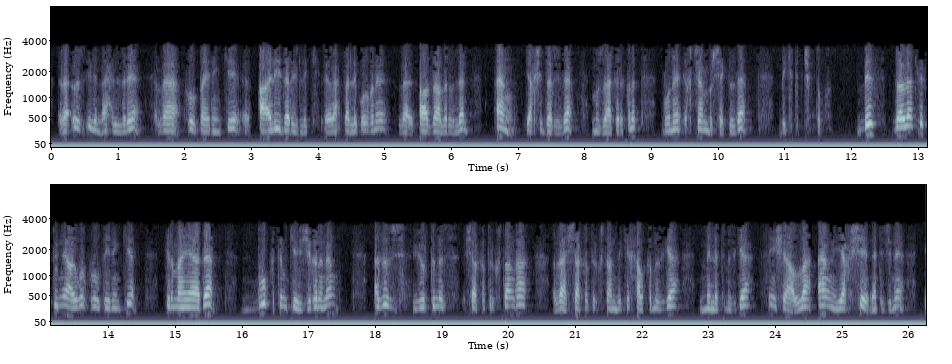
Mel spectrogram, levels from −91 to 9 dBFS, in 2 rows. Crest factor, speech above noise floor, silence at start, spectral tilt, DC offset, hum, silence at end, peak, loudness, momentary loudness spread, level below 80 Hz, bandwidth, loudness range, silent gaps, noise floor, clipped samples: 22 dB; 29 dB; 0 s; -9 dB/octave; 3%; none; 0 s; -8 dBFS; -29 LUFS; 15 LU; -64 dBFS; 3.9 kHz; 5 LU; none; -57 dBFS; under 0.1%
